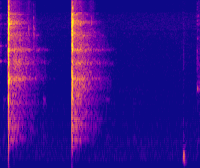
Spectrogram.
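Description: Metal slotted serving spoon struck twice against a glass bowl, two sharp clinks about half a second apart, each ringing briefly.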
